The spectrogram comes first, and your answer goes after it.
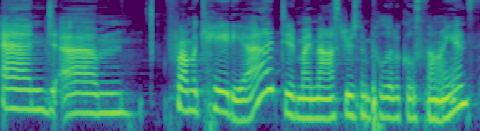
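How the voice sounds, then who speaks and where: A woman speaks with a Nova Scotian accent. Her pitch is medium and her pace fairly slow. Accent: Nova Scotian Canadian English. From Halifax, Nova Scotia, Canada. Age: 60s. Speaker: nonprofit CEO. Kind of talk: panel introduction.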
